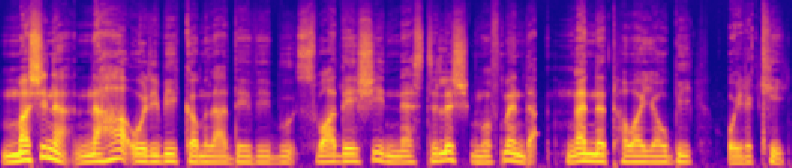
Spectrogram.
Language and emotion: Manipuri, neutral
